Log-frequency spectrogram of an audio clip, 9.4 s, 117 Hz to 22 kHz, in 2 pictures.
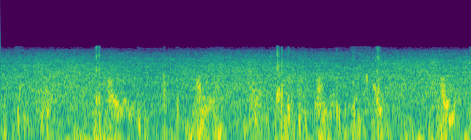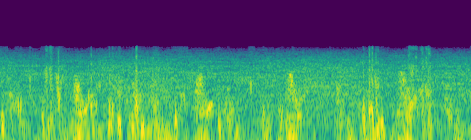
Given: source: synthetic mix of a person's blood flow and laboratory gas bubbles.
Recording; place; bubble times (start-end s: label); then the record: Doppler ultrasound of blood flow; precordium
0.14-0.31 s: bubbles
0.91-1.04 s: bubbles
1.34-1.44 s: bubbles
1.48-1.70 s: bubbles
1.74-1.80 s: bubbles
2.12-2.24 s: bubbles
2.41-3.10 s: bubbles
3.33-3.87 s: bubbles
4.69-4.78 s: bubbles
4.84-5.04 s: bubbles
5.10-5.37 s: bubbles
5.56-5.72 s: bubbles
5.77-5.95 s: bubbles
5.99-6.58 s: bubbles
6.86-7.04 s: bubbles
7.19-7.55 s: bubbles
7.62-7.66 s: bubbles
8.28-8.59 s: bubbles
8.75-9.06 s: bubbles
From the record:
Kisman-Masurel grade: 242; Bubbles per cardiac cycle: several, 3 to 8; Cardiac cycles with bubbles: 100%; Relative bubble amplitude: moderate (0.250 to 0.450); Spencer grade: 3 (all of the cardiac periods contain showers or single bubble signals, but not dominating or overriding the cardiac motion signals); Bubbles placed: only in the low amplitude regions of the cardiac cycle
